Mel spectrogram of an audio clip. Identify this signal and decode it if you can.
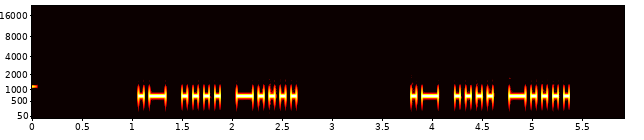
Morse code, heard as a keyed tone, about 22 wpm, 700 Hz. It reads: AH6 AH6
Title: USA Call Sign Prefixes - Repeated 2x - 22wpm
